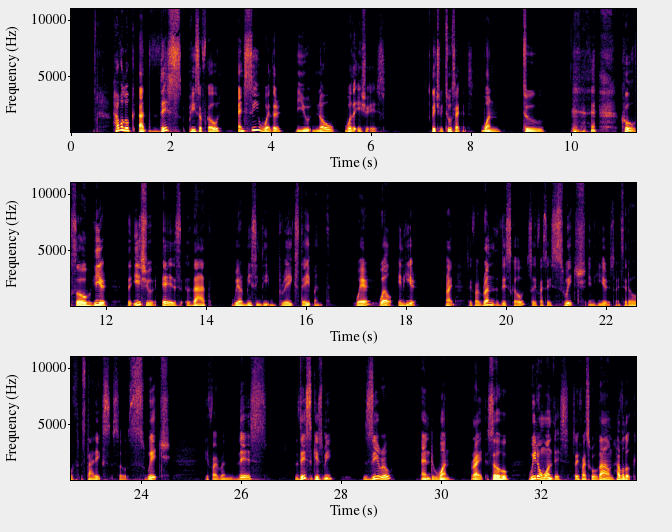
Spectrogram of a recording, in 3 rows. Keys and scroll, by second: 24.3 Return, 26.9 ctrl+shift+F10.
